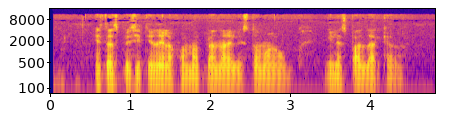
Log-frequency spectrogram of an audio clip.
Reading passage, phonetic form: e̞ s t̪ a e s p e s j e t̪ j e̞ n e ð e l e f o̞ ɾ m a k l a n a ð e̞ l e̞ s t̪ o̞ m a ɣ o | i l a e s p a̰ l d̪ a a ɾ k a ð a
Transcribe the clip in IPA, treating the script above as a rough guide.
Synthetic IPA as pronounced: e̞ s t̪ a e s p e s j e t̪ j e̞ n e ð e l a f o̞ ɾ m a p l a n a ð e̞ l e̞ s t̪ o̞ m a ɣ o | i l a e s p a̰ l d̪ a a ɾ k a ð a

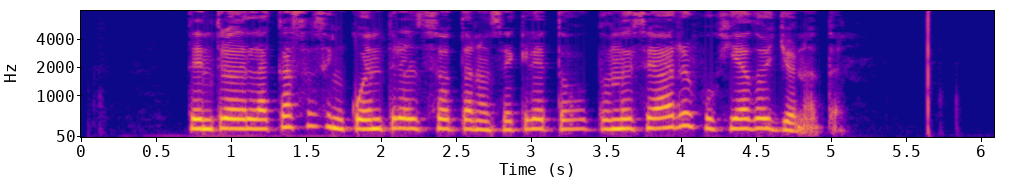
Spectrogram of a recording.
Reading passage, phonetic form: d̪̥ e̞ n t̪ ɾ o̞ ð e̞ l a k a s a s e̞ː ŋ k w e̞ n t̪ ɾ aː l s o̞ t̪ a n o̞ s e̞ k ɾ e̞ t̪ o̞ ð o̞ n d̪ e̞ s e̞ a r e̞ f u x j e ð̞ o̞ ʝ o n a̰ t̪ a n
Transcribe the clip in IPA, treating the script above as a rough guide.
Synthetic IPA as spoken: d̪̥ e̞ n t̪ ɾ o̞ ð e̞ l a k a s a s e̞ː ŋ k w e̞ n t̪ ɾ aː l s o̞ t̪ a n o̞ s e̞ k ɾ e̞ t̪ o̞ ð o̞ n d̪ e̞ s e̞ a r e̞ f u x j a ð̞ o̞ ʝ o n a̰ t̪ a n

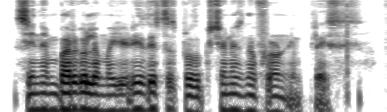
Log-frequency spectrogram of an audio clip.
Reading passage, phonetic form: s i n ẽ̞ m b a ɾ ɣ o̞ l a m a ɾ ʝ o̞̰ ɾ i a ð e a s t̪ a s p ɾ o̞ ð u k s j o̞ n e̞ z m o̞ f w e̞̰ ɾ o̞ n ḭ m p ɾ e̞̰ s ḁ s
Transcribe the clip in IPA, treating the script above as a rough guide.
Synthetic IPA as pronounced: s i n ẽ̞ m b a ɾ ɣ o̞ l a m a ʝ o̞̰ ɾ i a ð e e s t̪ a s p ɾ o̞ ð u k s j o̞ n e̞ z n o̞ f w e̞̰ ɾ o̞ n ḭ m p ɾ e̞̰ s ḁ s

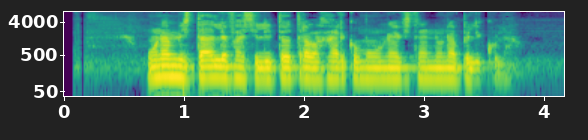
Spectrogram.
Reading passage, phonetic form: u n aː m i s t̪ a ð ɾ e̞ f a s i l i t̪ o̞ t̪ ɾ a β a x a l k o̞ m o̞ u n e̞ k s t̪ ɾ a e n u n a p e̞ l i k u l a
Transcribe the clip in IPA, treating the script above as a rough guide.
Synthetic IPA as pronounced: u n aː m i s t̪ a ð l e̞ f a s i l i t̪ o̞ t̪ ɾ a β a x a ɾ k o̞ m o̞ u n e̞ k s t̪ ɾ a e n u n a p e̞ l i k u l a

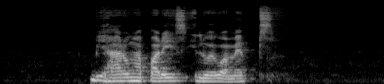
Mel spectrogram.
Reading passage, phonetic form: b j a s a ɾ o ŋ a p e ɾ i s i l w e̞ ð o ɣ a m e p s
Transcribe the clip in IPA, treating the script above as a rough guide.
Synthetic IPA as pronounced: b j a x a ɾ o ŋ a p a ɾ i s i l w e̞ ɣ o a m e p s

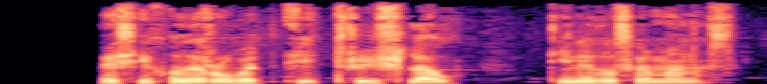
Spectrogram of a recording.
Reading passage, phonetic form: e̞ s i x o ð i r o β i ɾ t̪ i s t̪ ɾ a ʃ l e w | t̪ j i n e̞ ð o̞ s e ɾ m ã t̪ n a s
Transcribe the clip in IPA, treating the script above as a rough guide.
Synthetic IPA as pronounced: e̞ s i x o ð e r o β e ɾ t̪ i t̪ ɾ i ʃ l a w | t̪ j e n e̞ ð o̞ s e ɾ m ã n a s

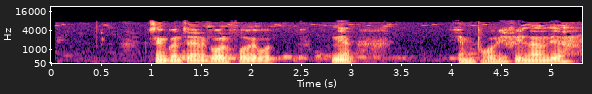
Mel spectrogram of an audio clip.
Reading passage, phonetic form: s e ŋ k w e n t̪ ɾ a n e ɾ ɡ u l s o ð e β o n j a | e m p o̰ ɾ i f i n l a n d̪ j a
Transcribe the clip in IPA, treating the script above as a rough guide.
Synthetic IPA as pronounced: s e ŋ k w e n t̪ ɾ a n e l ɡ o l f o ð e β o n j a | e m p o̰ ɾ i f i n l a n d̪ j a

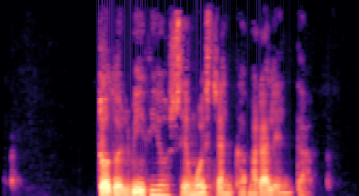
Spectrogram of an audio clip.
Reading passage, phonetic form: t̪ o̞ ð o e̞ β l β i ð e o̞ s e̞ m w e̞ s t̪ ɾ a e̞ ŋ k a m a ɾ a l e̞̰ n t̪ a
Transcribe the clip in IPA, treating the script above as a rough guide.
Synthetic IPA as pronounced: t̪ o̞ ð o e̞ l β i ð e o̞ s e̞ m w e̞ s t̪ ɾ a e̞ ŋ k a m a ɾ a l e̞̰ n t̪ a

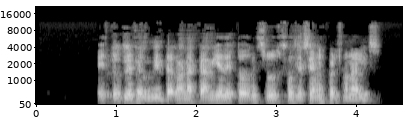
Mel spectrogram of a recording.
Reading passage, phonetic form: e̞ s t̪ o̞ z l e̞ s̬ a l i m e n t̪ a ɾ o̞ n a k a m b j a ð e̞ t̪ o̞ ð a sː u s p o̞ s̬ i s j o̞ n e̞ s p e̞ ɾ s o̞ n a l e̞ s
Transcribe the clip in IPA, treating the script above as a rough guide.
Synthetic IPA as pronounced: e̞ s t̪ o̞ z l e̞ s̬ a l i m e n t̪ a ɾ o̞ n a k a m b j a ð e̞ t̪ o̞ ð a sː u s p o̞ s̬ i s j o̞ n e̞ s p e̞ ɾ s o̞ n a l e̞ s

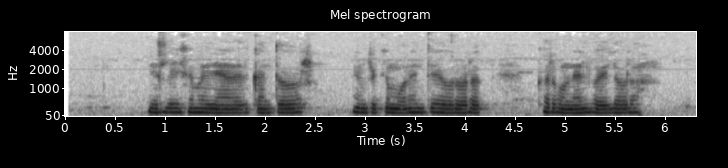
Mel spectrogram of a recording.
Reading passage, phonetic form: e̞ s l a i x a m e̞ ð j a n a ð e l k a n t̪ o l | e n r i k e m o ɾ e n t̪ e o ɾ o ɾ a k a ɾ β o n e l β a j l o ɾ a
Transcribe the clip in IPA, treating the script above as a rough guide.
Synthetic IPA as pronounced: e̞ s l a i x a m e̞ ð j a n a ð e l k a n t̪ o ɾ | e n r i k e m o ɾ e n t̪ e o ɾ o ɾ a k a ɾ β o n e l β a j l o ɾ a

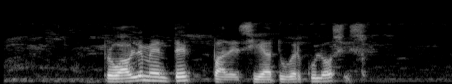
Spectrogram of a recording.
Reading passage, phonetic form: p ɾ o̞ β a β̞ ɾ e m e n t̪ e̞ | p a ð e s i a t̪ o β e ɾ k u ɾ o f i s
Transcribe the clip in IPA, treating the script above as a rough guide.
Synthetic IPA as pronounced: p ɾ o̞ β a β̞ l e m ẽ n t̪ e̞ | p a ð e s i a t̪ u β e ɾ k u l o s i s

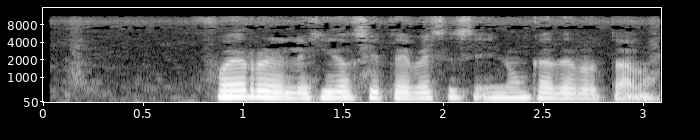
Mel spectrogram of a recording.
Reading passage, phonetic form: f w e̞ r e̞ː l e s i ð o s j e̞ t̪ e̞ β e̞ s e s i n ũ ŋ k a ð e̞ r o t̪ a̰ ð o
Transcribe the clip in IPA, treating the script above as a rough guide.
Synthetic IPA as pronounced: f w e̞ r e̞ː l e x i ð o s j e̞ t̪ e̞ β e̞ s e s i n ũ ŋ k a ð e̞ r o t̪ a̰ ð o

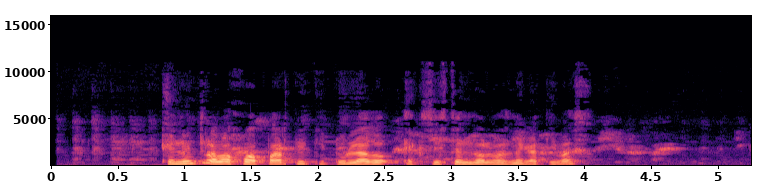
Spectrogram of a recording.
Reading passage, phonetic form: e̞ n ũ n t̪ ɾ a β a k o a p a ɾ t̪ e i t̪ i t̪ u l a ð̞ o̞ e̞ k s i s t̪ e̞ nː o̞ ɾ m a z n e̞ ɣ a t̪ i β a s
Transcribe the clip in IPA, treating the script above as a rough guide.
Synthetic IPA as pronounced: e̞ n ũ n t̪ ɾ a β a x o a p a ɾ t̪ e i t̪ i t̪ u l a ð̞ o̞ e̞ k s i s t̪ e̞ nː o̞ ɾ m a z n e̞ ɣ a t̪ i β a s

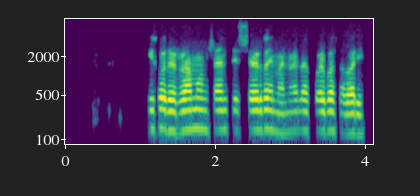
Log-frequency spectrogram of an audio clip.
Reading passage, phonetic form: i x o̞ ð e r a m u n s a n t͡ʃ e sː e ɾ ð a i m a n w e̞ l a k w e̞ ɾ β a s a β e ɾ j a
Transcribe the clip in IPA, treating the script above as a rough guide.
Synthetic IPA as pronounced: i x o̞ ð e r a m o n s a n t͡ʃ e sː e ɾ ð a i m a n w e̞ l a k w e̞ ɾ β a s a β a ɾ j a

